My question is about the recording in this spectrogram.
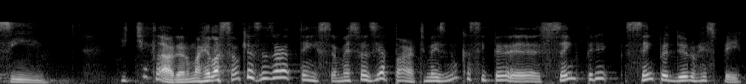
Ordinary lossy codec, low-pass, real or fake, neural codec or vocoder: none; none; fake; codec, 16 kHz, 1.1 kbps, Voila-Tokenizer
